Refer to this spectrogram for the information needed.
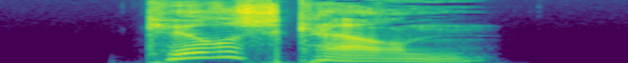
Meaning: cherry pit, cherry stone
- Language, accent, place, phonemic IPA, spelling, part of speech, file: German, Germany, Berlin, /ˈkɪʁʃˌkɛʁn/, Kirschkern, noun, De-Kirschkern.ogg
